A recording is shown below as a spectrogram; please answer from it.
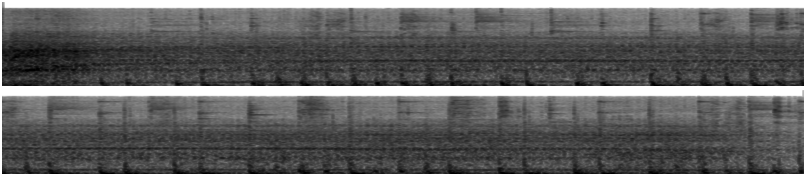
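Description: Electric food processor running with a steady motor whine, its blade chopping green herbs in the bowl. Background music with a beat comes in about three seconds in.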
